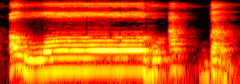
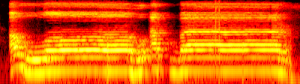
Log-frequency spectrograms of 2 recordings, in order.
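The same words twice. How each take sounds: First: The vowel after b in Akbar is kept short. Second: The vowel after b in Akbar is drawn out. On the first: It means God is greatest. The speaker calls it right. "Jadi yang benar" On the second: It would mean a word for menstruation. The speaker calls it wrong. "Bukan bukan"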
